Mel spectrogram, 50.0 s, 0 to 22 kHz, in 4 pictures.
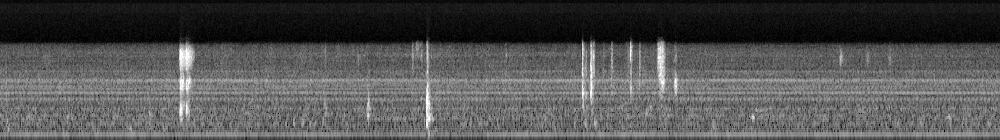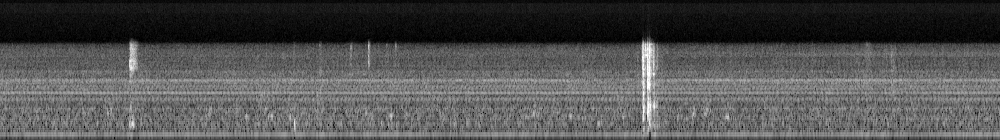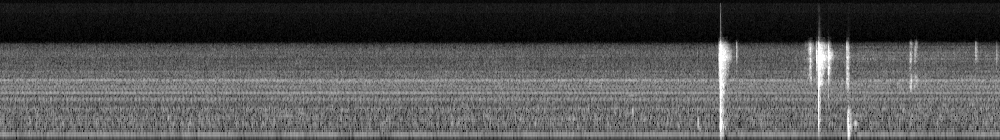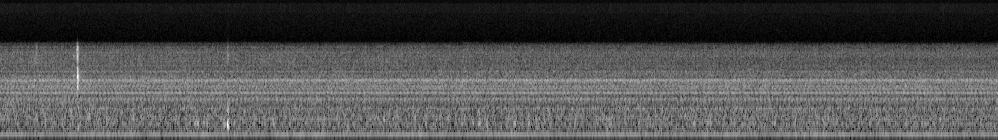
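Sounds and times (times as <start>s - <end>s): low electrical hum: 0.0s - 49.9s
sharp clatter of clicks: 35.1s - 35.7s.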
